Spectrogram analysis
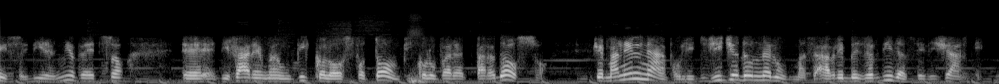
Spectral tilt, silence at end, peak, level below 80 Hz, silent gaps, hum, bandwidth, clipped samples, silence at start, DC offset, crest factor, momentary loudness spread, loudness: -7 dB/octave; 0 s; -6 dBFS; -52 dBFS; none; none; 9.4 kHz; under 0.1%; 0 s; under 0.1%; 16 dB; 9 LU; -23 LUFS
